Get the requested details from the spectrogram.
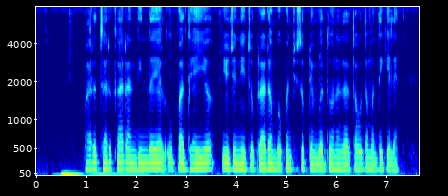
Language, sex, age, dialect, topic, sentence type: Marathi, male, 18-24, Southern Konkan, banking, statement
